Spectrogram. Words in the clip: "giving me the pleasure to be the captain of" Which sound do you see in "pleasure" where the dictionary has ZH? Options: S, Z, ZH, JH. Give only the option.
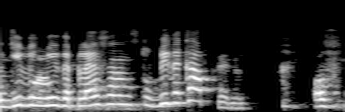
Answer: Z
